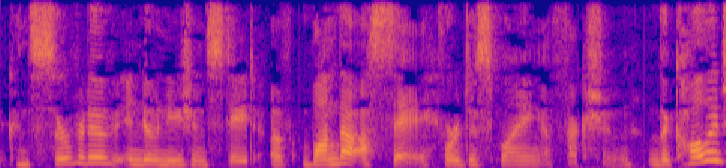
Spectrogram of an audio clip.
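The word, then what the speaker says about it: Aceh: I know there is this one part called assay it's spelled a c e h that does practice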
